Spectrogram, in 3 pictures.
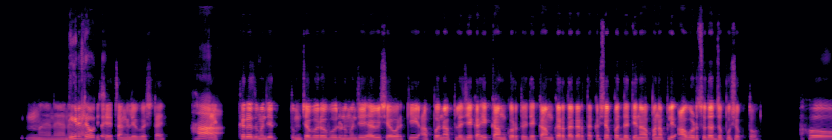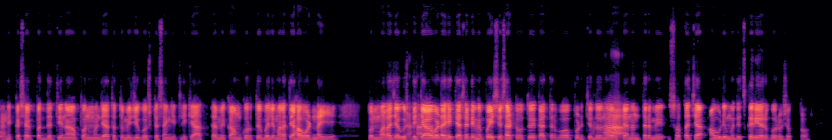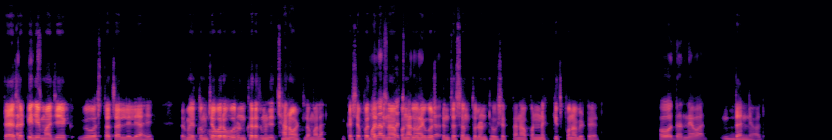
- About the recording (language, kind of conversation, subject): Marathi, podcast, तुमची आवड कशी विकसित झाली?
- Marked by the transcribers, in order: tapping; laugh; laughing while speaking: "आवड नाही आहे"; laugh; other background noise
